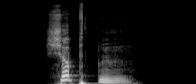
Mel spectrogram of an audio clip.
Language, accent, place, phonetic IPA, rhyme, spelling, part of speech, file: German, Germany, Berlin, [ˈʃʊptn̩], -ʊptn̩, schuppten, verb, De-schuppten.ogg
- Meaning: inflection of schuppen: 1. first/third-person plural preterite 2. first/third-person plural subjunctive II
